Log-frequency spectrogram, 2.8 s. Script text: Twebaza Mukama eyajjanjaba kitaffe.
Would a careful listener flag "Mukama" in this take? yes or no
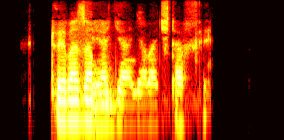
yes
